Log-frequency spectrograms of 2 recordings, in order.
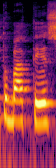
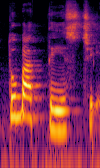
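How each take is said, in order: First: It is said at a faster pace. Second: It is said at a slower pace.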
